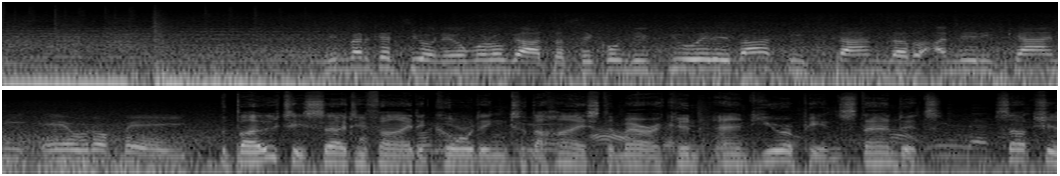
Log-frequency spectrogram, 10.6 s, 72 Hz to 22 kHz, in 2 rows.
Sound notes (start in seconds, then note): 1.9 speaking in foreign language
